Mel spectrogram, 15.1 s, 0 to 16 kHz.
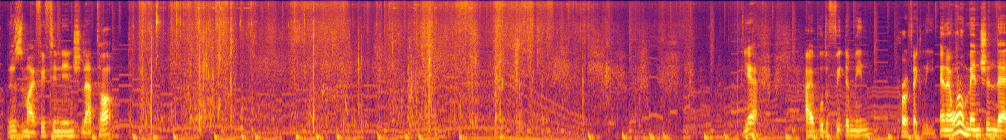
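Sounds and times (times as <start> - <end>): background music with held notes: 0.0 - 15.0
laptop sliding into backpack: 1.9 - 10.4.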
